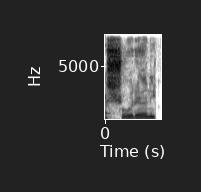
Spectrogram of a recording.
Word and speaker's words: chorando: Todo mundo gritando, mano, a favela chorando. Mano, a favela chorando. Bro, the favela crying. Same thing with chorando.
